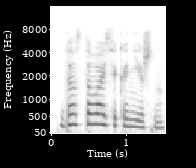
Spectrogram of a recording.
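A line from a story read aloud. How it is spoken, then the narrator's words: Sighing. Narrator (Russian): вздохнул Иван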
